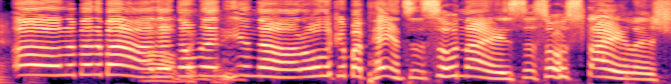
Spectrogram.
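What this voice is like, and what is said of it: Put-on Milanese Italian accent. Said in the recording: “Do it again with the Milan accent.”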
